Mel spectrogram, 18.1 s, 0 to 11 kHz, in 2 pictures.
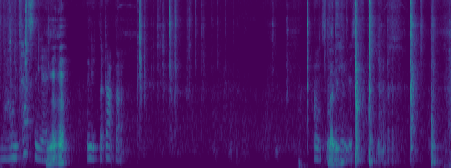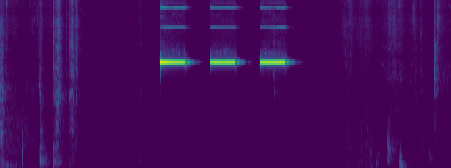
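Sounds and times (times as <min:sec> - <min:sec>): smoke alarm beeps: 0:12.2 - 0:15.0.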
